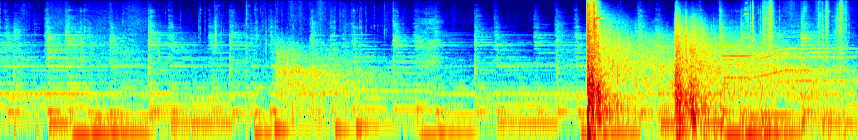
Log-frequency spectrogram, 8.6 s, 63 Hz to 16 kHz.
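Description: Gunfire in the survival game DayZ, including an M1 Garand rifle: a few sharp, loud rifle cracks ring out late in the stretch over a busy background of game ambience and muffled noise.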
